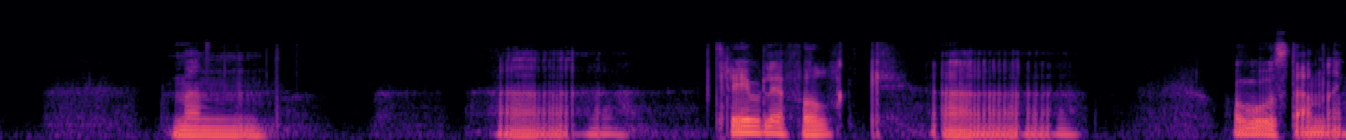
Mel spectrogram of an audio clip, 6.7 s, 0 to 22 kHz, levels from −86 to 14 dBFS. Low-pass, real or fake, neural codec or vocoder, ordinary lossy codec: 7.2 kHz; real; none; Opus, 32 kbps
